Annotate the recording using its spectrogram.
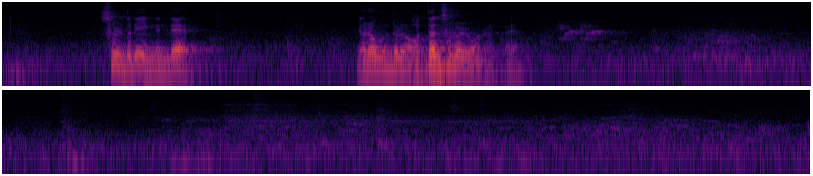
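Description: A man lectures calmly through a microphone in a large echoing hall.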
